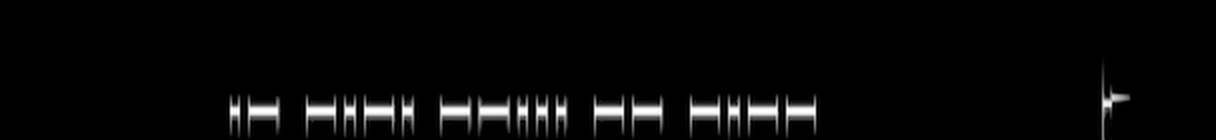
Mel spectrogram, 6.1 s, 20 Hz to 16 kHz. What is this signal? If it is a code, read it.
Morse code, heard as a keyed tone, about 25 wpm, 700 Hz. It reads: AC7MY
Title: USA Call Signs - 2x Character Spacing - 25wpm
